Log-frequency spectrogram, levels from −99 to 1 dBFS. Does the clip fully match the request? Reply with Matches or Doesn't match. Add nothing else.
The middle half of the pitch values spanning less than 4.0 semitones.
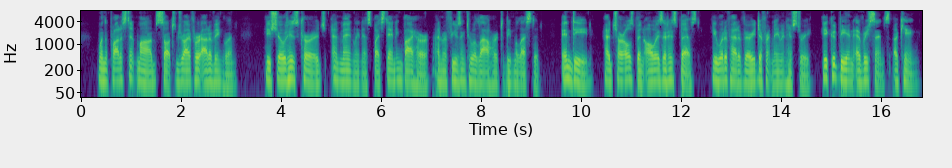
Matches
